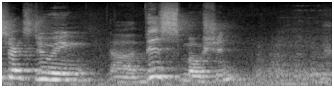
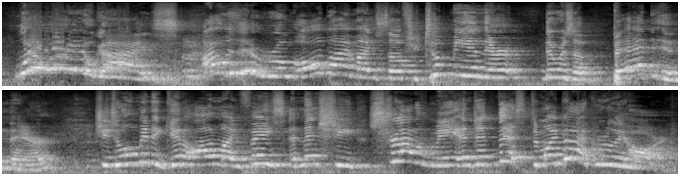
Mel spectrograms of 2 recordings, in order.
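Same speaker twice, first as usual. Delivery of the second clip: worked-up rant; 7 semitones higher than usual. Retold or imitated. Christina bursting in on her family, high laughing rant. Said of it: "she is going off".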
